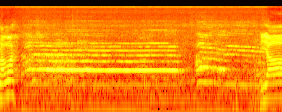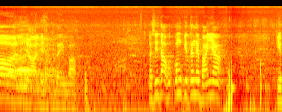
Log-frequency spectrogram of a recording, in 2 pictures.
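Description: A young man chants a lament loudly into a microphone, heard through a loudspeaker.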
